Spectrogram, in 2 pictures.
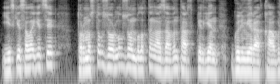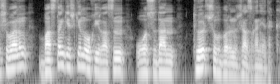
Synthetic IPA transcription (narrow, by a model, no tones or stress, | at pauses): je̞skʲe̞sɑlˠɑkʲʰe̞t̪se̞k | t̪ʰʊɾməst̪əqzo̞ɾlˠəqzo̞mbəlˠəq̚t̪əɴɑzɑβənt̪ʰɑɾt̪ə̥p̚kʲʰe̞lɡʲe̞ŋɡʲʊlmiɾɑqʰɑbəʃovɑnəɴ | bɑst̪ɑŋkʲʰe̞ʃkʲe̞nwo̞qijʁɑsən | wʔo̞səd̪ɑn | t̪ʰɵɾt̪ʒ̥əlˠbʊɾənʒɑ̰zʁɑ̰nḛd̪ɪ̰k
